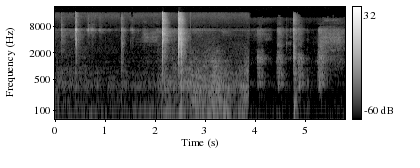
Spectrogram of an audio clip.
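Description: Hard plastic toy parts click as they snap together.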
